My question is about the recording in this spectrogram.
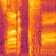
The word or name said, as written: carkva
